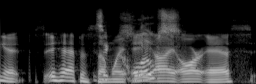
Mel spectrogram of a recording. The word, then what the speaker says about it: Ayers: AIRS is generally how I tell people, like the plural of air.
